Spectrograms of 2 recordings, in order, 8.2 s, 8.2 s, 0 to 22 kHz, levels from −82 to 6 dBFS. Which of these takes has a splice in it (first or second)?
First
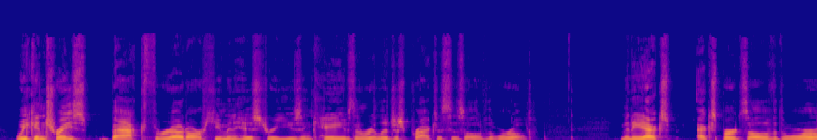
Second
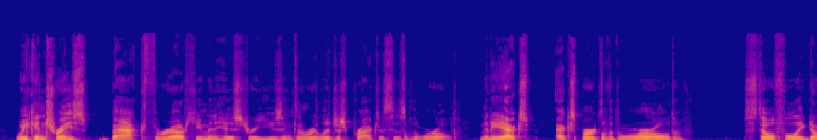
second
